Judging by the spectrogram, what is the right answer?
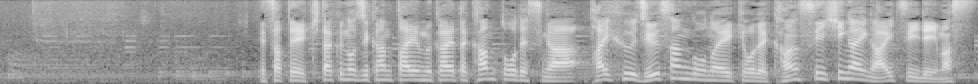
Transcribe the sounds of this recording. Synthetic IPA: esat̪e̞kʲi̥t̪akɯ̟no̞ʑikãnt̪aio̞mɯ̟kae̞t̪akãnt̪o̞ːd̪e̞sɨɡat̪aiɸɯ̟ːʑɨːsãŋɡo̞ːno̞e̞ːkʲo̞ːd̪e̞kʰãɰ̃sɨiçiɡaiɡaːit͡sɨid̪e̞imasɨ̥

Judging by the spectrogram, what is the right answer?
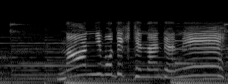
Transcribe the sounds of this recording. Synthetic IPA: naɲ̟ːimo̞d̪e̞kʲi̥t̪e̞naĩnd̪ajone

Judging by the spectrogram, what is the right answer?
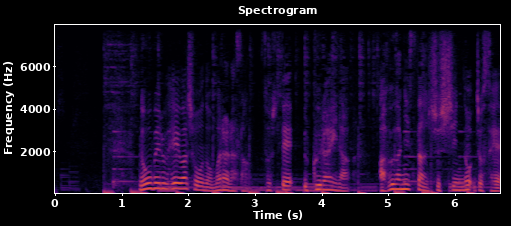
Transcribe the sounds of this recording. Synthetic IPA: no̞ːbe̞ɾɯ̟ɦe̞ːβaɕo̞ːno̞maɾaɾasãñso̞ɕi̥t̪e̞ɯ̟kɯ̟ɾainaːɸɯ̟ɡaɲ̟isɨ̥t̪ãɰ̃ɕɨɕːĩnːo̞d͡ʑo̞se̞ː

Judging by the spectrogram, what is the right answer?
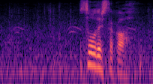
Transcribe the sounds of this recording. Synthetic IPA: so̞ːd̪eɕi̥t̪aka

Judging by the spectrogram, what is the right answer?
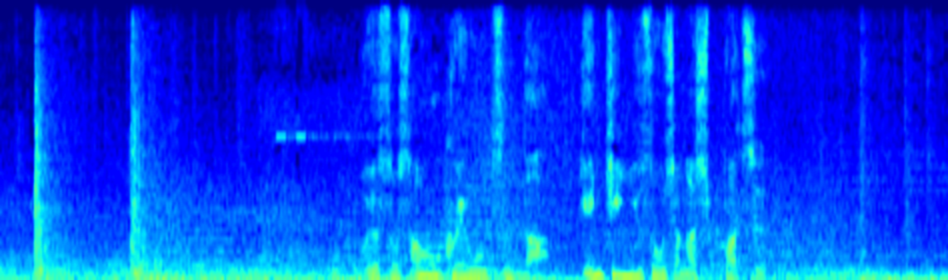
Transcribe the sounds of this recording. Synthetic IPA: ojo̞so̞sãɰ̃okɯ̟ẽ̞ot͡sɨ̃nd̪a̰ | ɡ̥ẽ̞ɲt͡ɕĩɲjɯso̞ːɕaŋaɕi̥pːat͡sɨ

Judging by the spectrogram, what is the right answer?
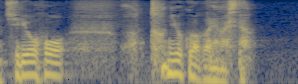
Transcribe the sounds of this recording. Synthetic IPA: t͡ɕiɾʲo̞ːho̞ːhõnt̪ʰːo̞ːɲ̟ijo̞kɯ̟βakaɾʲimaɕi̥t̪ḁ

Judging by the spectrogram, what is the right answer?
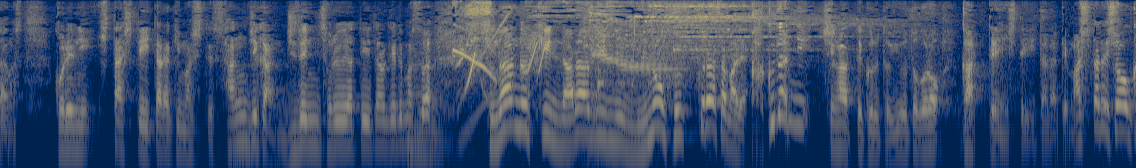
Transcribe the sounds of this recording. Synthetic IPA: a̰imasɨ̥ko̞ɾe̞ɲ̟içi̥t̪aɕi̥t̪e̞it̪ad̪akʲimaɕi̥t̪e̞sãɲ̟d͡ʑikã̰ɲd͡ʑizẽ̞ɲ̟ːiso̞ɾe̞o̞jat̪ːeit̪ad̪ake̞ɾemasɨβasɨnanɯ̟kʲinaɾabʲiɲimʲino̞ɸɯ̟kːɯɾasamad̪e̞kʰḁkɯ̟d̪ãɲ̟ːit͡ɕiŋat̪ːe̞kɯ̟ɾɯ̟t̪o̞jɯ̟ːt̪o̞ko̞ɾo̞ɡ̥at̪ːḛ̃ɰ̃ɕi̥t̪e̞̰it̪ad̪a̰ke̞̰maɕi̥t̪ad̪e̞ɕo̞ːka

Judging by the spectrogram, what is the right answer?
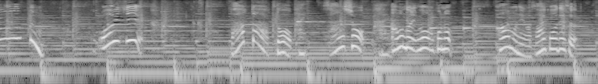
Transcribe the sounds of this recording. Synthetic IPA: oiɕiː | b̥at̪aːt̪o̞ | sãĩɕo̞aahõnd̪oɲ̟imoːko̞no̞ | haːmo̞ɲ̟iɡasaiko̞ːd̪e̞sɨ

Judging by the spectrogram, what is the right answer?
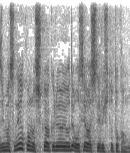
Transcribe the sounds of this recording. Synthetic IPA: ʑimasɨne̞ko̞no̞ɕi̥kɯ̟akɯ̟ɾʲo̞ːjo̞ːd̪e̞o̞se̞βaɕi̥t̪e̞ɾɯ̟çi̥t̪o̞t̪o̞kamo̞

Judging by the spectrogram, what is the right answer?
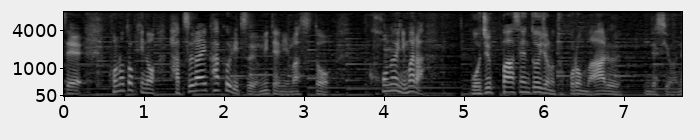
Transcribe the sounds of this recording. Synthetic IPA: e̞kʰo̞no̞t̪o̞kʲino̞hat͡sɨɾaikakɯ̟ɾʲit͡sɨmʲit̪e̞mʲimasɨ̥t̪o̞ | kʰo̞no̞jo̞ːɲ̟imad̪a̰ | ɡo̞ʑɨpːaːsẽ̞nt̪o̞iʑo̞ːnot̪o̞ko̞ɾo̞mo̞aɾɯ̟ | nd̪e̞sɨjo̞ne

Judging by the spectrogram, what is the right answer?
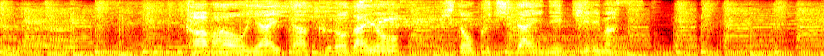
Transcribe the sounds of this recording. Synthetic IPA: kʰaβao̞jait̪akɯ̟ɾo̞d̪ajo | çʲi̥t̪o̞kɯ̟̥t͡ɕid̪aiɲ̟ikʲiɾʲimasɨ̥

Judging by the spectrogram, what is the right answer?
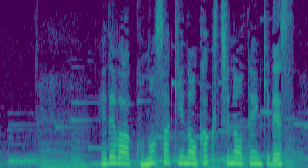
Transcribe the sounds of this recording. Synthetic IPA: ed̪e̞βako̞no̞sakʲino̞kakɯ̟̥t͡ɕino̞t̪ẽ̞ŋkʲid̪e̞sɨ̥

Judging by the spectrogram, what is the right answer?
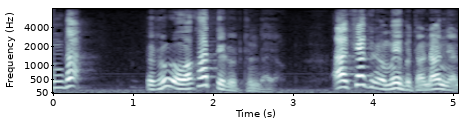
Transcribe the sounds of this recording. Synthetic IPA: nd̪a | esoɾowakat̪ːeɾɯ̰t̪ːɨ̰̃nd̪a̰jo̰ | asakɯnomebɯt̪a̰nãɲja̰n

